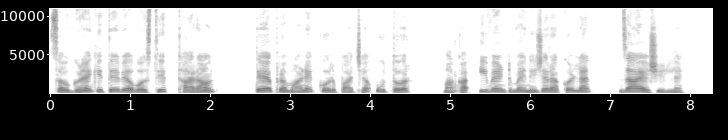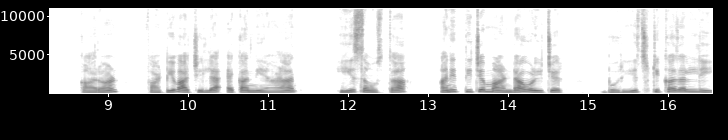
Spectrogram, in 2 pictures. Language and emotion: Goan Konkani, fearful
